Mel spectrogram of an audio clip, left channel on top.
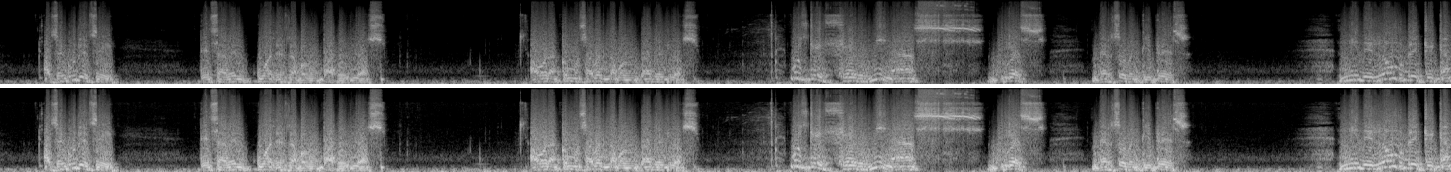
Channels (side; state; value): left; quieter; 6.7 dB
